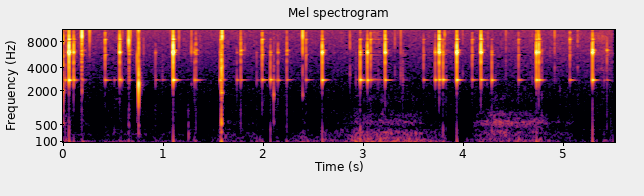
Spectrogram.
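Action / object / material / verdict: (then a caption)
tap / small frosted glass perfume bottle with metal cap / glass / none. A small rectangular frosted glass perfume bottle with a metal spray cap is tapped with long acrylic nails in a quick, irregular series of light clicks. Each tap gives a short, bright glassy ping that dies away almost at once, over a soft low rumble. One tap near the middle stands out louder than the rest.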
